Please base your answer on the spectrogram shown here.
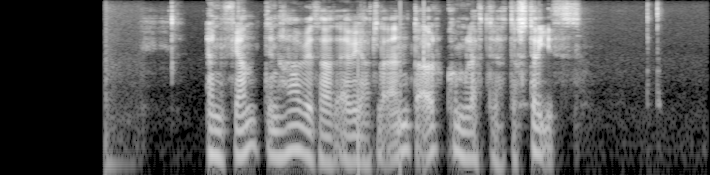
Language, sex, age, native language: Icelandic, male, 60-69, Icelandic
